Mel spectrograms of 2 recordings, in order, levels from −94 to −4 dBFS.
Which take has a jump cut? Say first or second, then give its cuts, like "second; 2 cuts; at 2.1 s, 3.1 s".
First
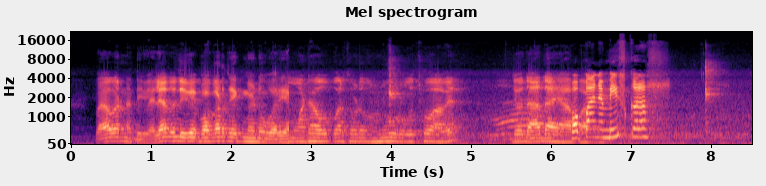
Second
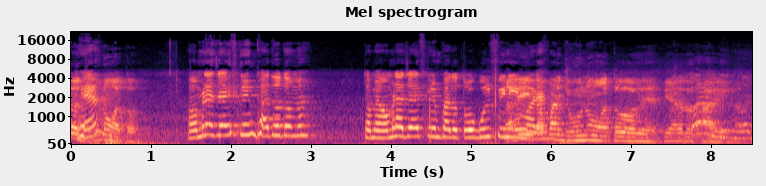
first; 1 cut; at 2.7 s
